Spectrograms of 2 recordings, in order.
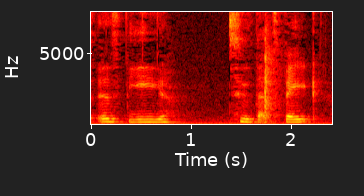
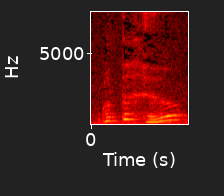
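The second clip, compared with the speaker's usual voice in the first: hushed, higher puzzled question; stunned disbelief; 5 semitones higher, 11 dB quieter than usual. Retold or imitated. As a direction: murmur it in dawning shock. Discovering jagged gap in teeth.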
